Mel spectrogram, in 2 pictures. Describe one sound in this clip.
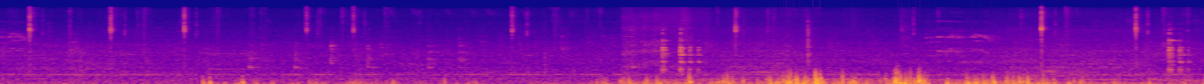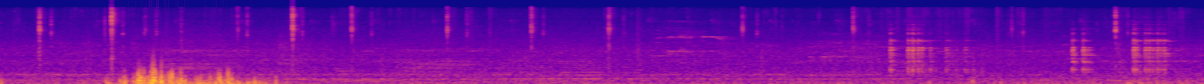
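Pruning shears snip small twigs with sharp clicks.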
